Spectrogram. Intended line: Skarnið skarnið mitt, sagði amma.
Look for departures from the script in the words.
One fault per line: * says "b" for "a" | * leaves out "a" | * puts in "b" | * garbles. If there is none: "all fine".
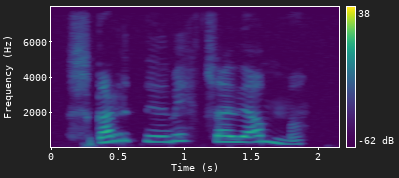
* leaves out "skarnið"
